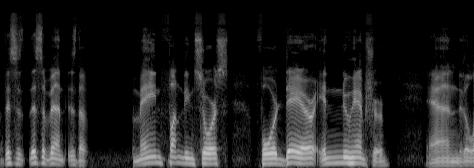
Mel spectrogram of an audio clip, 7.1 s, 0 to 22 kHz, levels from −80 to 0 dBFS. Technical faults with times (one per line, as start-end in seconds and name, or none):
1.21-2.00 call audio freeze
